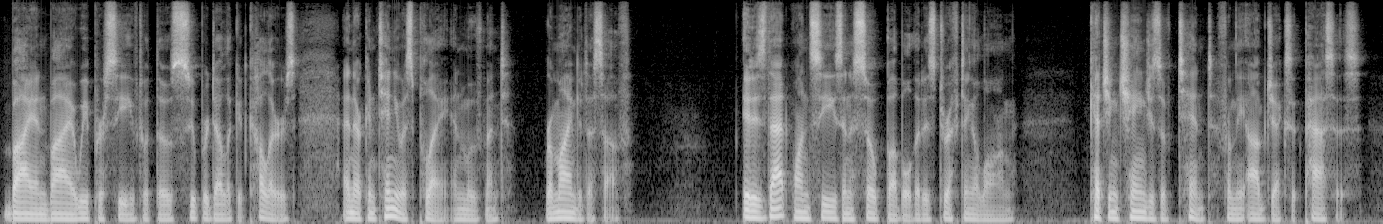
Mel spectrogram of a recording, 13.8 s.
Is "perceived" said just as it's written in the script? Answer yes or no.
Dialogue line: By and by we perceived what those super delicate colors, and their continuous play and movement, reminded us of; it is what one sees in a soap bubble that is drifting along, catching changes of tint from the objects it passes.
yes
